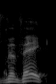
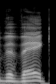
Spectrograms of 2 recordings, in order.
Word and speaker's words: Vivek: If I say my name's Vivek, it rhymes with cake. It ain't about thee. No. If I say Vivek, it rhymes with cake.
